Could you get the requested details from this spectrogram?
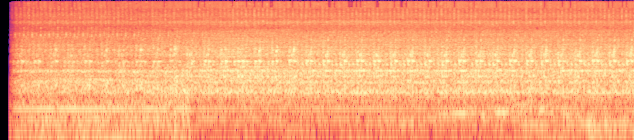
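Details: VW Polo Sedan engine at idle with a quick, regular ticking knock about three times per second rising from the engine; the source is unknown; engine knock.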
